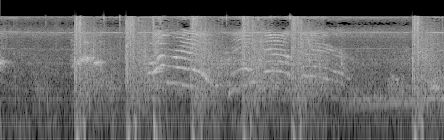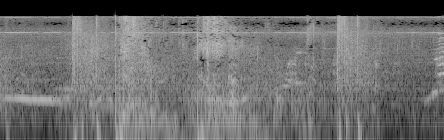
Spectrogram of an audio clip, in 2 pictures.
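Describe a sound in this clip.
Gunshots ring out loudly, several times.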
